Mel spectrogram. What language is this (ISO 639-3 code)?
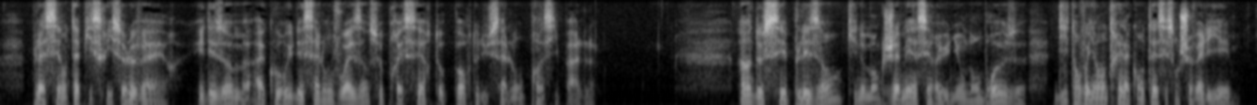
fra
